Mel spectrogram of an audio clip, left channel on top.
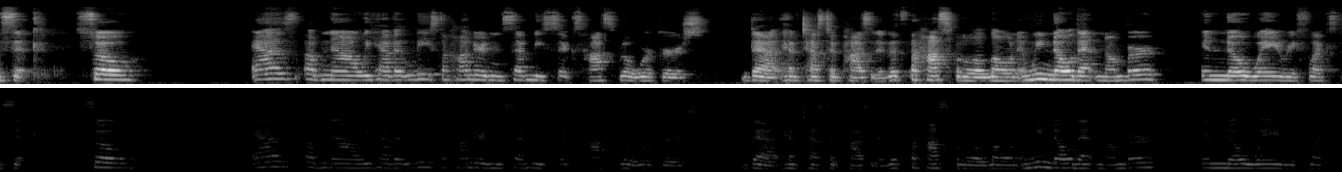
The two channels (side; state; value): right; quieter; 33.4 dB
